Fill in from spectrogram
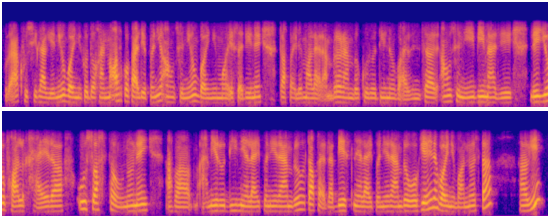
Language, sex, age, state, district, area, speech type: Nepali, female, 60+, West Bengal, Kalimpong, rural, conversation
